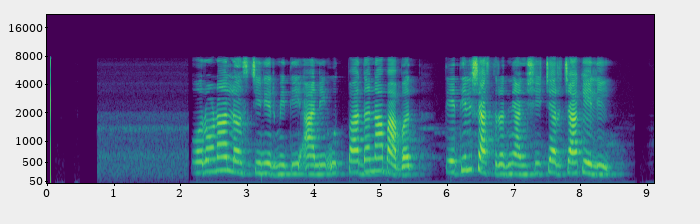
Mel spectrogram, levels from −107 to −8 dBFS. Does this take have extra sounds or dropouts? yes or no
no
